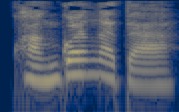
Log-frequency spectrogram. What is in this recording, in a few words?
"gwangwanghada", Korean word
